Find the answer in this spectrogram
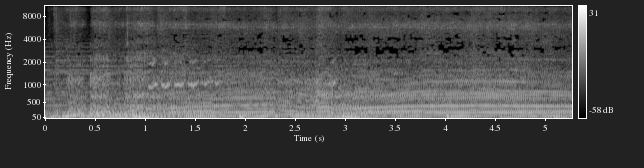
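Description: Car engine revving hard under acceleration. The pitch climbs, drops briefly near the middle as if at a gear change, then holds steady at high revs.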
